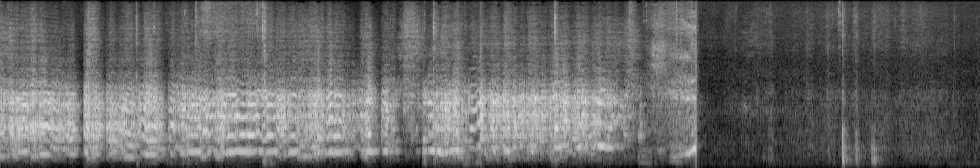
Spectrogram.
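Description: A trumpet being played, a run of held notes for about seven seconds that cuts off suddenly, followed by a few faint knocks.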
